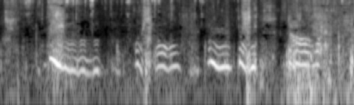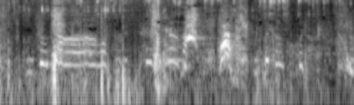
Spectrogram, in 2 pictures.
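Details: Siberian Husky crying at a happy reunion with its owner after being left home alone for a week; wavering, harmonic whining cries rising and falling in short bursts, with excited human speech and household noise around them.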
